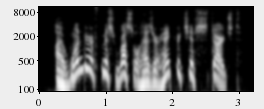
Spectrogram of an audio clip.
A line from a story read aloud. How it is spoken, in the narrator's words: exclaimed on the spur of the moment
